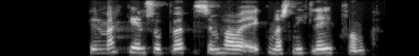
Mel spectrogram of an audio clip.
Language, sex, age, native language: Icelandic, female, 30-39, Icelandic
